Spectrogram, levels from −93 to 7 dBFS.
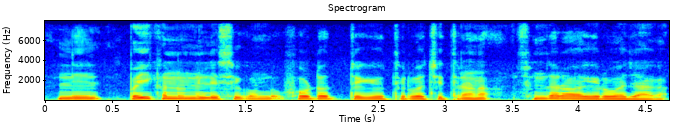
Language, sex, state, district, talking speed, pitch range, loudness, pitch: Kannada, male, Karnataka, Shimoga, 105 wpm, 135-145 Hz, -14 LUFS, 140 Hz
